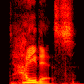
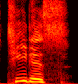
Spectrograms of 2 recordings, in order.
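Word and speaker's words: Tidus: #team Titus. Yes, that is the way you say his name. Anybody who says Tetus, meet me outside, back in front of the school.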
